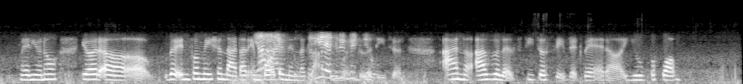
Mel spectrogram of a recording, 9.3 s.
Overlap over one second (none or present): present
